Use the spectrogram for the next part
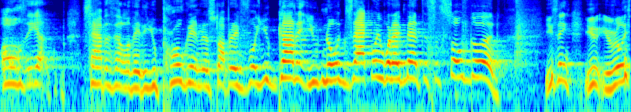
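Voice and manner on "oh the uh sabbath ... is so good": higher, louder sarcastic voice of a delighted God; mock pleased God. Preacher mocks legalists by voicing God gushing, high and loud. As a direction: gush with fake delight. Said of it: "God's up there going".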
